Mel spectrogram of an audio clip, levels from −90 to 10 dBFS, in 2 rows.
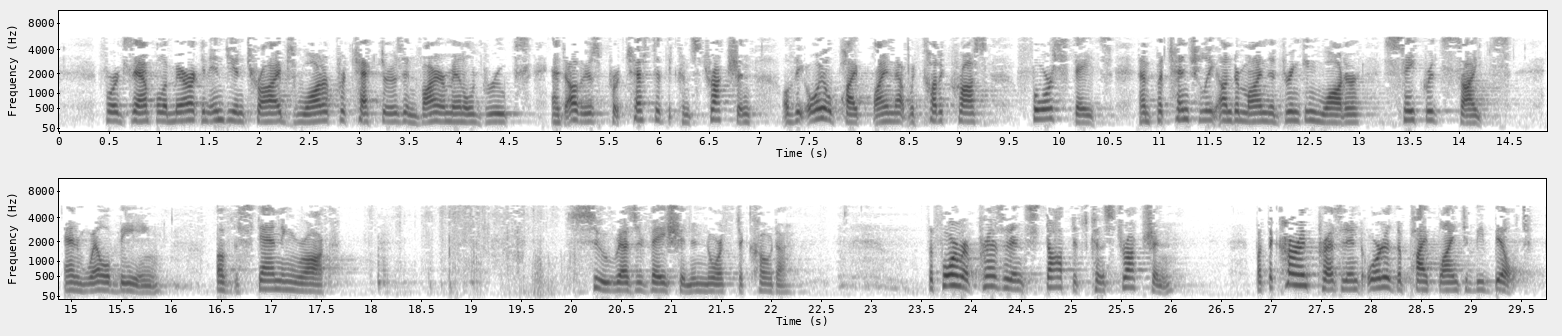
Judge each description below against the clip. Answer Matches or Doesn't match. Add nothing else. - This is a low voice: Doesn't match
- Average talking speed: Doesn't match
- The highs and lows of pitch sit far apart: Doesn't match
